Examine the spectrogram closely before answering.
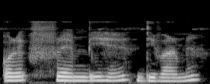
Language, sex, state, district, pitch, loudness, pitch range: Hindi, female, Arunachal Pradesh, Papum Pare, 180 Hz, -15 LUFS, 175-185 Hz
